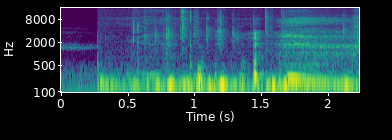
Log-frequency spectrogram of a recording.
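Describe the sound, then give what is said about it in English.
Rapid tapping on a computer keyboard: a dense, uneven run of key clicks lasting about two seconds, over a steady low hum, with no voices. “I saw you typing it out, and I'm like, the man with the Iron Mask?”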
